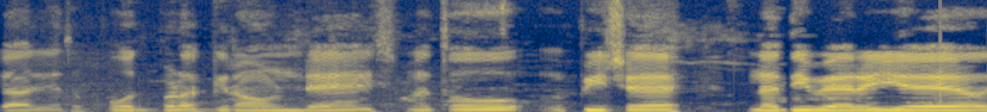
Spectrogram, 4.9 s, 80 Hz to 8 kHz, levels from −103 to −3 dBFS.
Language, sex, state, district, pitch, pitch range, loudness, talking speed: Hindi, male, Uttar Pradesh, Jyotiba Phule Nagar, 130 Hz, 125-145 Hz, -19 LUFS, 195 wpm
